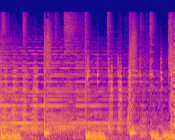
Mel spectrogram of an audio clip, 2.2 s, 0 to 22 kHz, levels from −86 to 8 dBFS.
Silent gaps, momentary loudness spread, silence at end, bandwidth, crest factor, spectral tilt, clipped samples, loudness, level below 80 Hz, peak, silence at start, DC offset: none; 3 LU; 0 s; 15.5 kHz; 14 dB; -5.5 dB/octave; under 0.1%; -15 LUFS; -24 dBFS; 0 dBFS; 0 s; under 0.1%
